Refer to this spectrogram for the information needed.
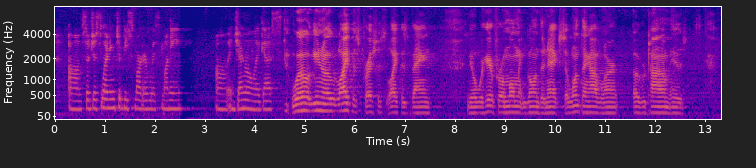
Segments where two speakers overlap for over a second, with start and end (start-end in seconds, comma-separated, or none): none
